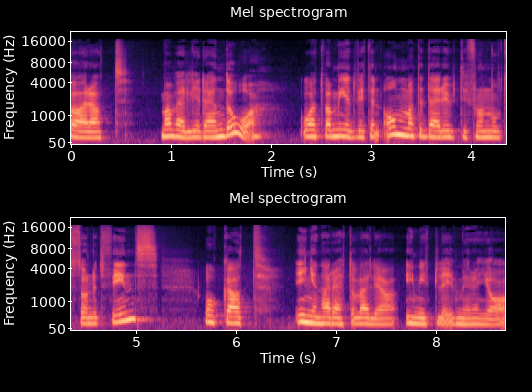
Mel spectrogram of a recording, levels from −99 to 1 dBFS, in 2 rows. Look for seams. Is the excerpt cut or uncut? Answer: uncut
